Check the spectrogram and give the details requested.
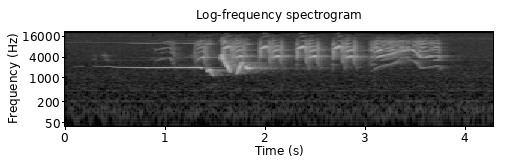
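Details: Japanese bush warbler heard from a home room, 5 May 2013: a clear whistle jumps into a loud flourish, then a fast run of repeated falling, slurred notes, about five in quick succession.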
